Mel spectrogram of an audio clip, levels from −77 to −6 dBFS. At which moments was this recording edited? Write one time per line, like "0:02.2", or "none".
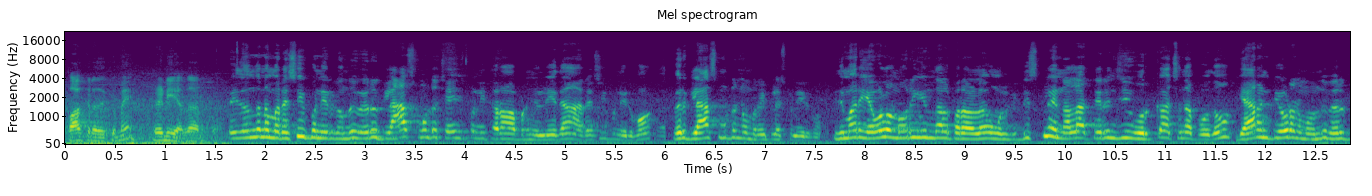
0:01.5
0:06.0
0:11.7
